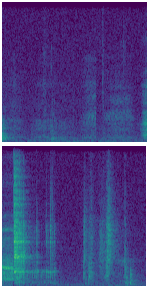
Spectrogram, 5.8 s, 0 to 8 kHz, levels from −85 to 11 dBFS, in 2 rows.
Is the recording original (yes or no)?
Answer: yes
